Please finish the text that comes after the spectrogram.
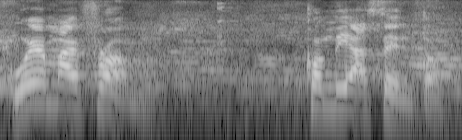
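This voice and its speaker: A high, animated man jokes around with competitive banter, his voice swinging up and down as he tries out his Spanish. He is in a busy restaurant, with crowd chatter and music over an echoey room. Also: moderate pace. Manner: joking, competitive, switching between English and broken Spanish. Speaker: food vlog host. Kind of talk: playful casual chat.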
